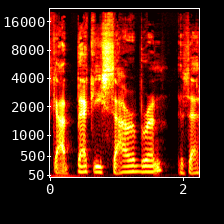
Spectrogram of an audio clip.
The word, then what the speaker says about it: Becky Sauerbrunn: At the fifth grade center, it's got Becky Sauerbrunn. Is that how you pronounce it? Yeah. Becky Sauerbrunn Field.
